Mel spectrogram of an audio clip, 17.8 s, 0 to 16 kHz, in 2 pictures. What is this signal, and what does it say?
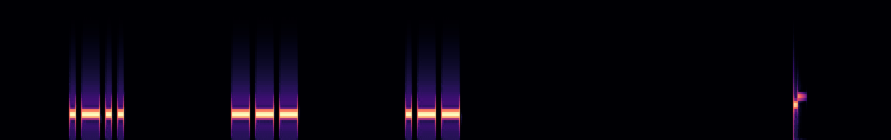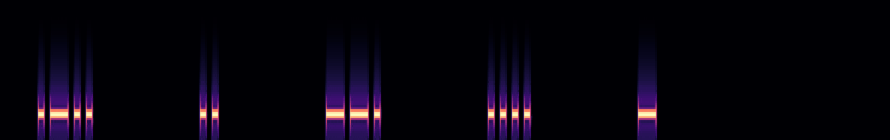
Morse code, heard as a keyed tone, about 20 wpm, spaced as for 7 wpm, 700 Hz. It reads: LOW LIGHT
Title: 6x Character Spacing - Top 200 Words - 20wpm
